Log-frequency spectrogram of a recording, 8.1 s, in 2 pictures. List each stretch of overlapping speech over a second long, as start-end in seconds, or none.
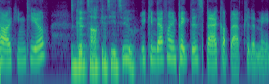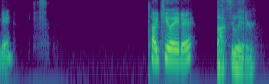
none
